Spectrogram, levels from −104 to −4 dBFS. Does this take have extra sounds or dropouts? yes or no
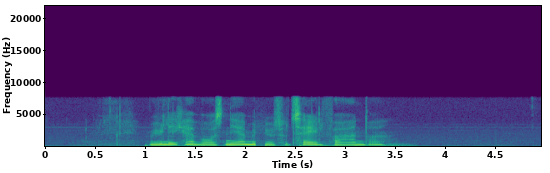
yes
